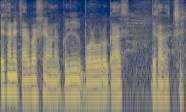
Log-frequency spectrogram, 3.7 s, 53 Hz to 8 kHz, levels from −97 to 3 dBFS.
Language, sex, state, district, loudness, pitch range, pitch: Bengali, male, West Bengal, Alipurduar, -21 LUFS, 105-120 Hz, 110 Hz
